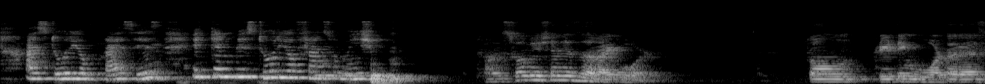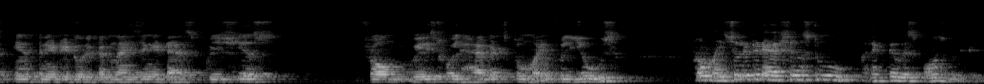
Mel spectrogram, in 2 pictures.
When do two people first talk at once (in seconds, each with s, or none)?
none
